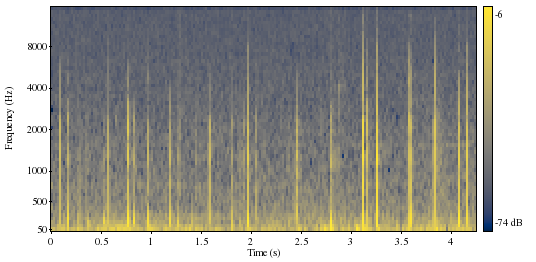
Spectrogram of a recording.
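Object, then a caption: Hardcover notebook cover. Long nails tap and scratch the cover of a red hardcover notebook held flat in both hands. The result is a quiet, irregular series of short, dry clicks and taps with faint scratchy texture between them.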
